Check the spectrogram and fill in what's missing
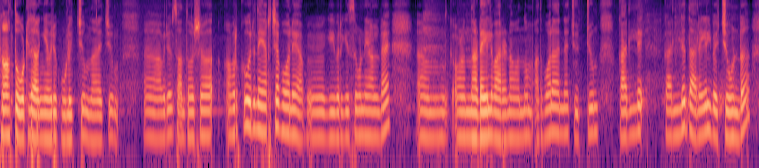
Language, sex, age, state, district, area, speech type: Malayalam, female, 30-45, Kerala, Alappuzha, rural, spontaneous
